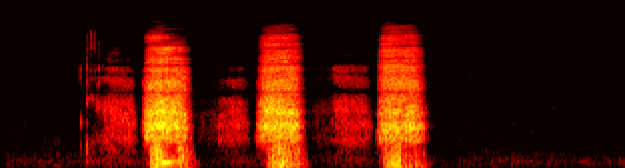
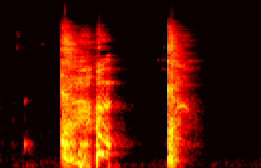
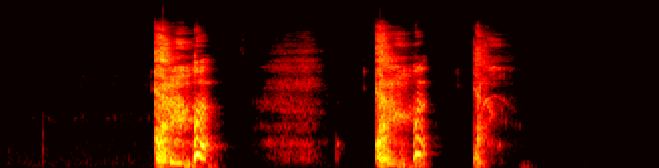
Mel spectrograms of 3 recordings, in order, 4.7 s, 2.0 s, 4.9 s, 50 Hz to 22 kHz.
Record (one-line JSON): {"exhalation_length": "4.7 s", "exhalation_amplitude": 29245, "exhalation_signal_mean_std_ratio": 0.37, "cough_length": "2.0 s", "cough_amplitude": 32717, "cough_signal_mean_std_ratio": 0.36, "three_cough_length": "4.9 s", "three_cough_amplitude": 31035, "three_cough_signal_mean_std_ratio": 0.29, "survey_phase": "beta (2021-08-13 to 2022-03-07)", "age": "18-44", "gender": "Female", "wearing_mask": "No", "symptom_cough_any": true, "symptom_sore_throat": true, "symptom_fatigue": true, "symptom_headache": true, "symptom_onset": "3 days", "smoker_status": "Never smoked", "respiratory_condition_asthma": false, "respiratory_condition_other": false, "recruitment_source": "Test and Trace", "submission_delay": "2 days", "covid_test_result": "Positive", "covid_test_method": "RT-qPCR", "covid_ct_value": 22.7, "covid_ct_gene": "ORF1ab gene"}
